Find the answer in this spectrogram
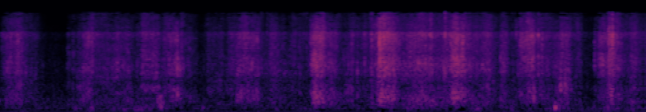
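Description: Footsteps crunching through a thick layer of dry fallen leaves: an uneven series of crackling steps, loudest about three to five seconds in.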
